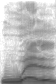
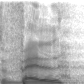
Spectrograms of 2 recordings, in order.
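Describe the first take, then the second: First: The word begins with a W sound. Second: The word begins with a V sound. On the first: "I say well" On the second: "not vel"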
